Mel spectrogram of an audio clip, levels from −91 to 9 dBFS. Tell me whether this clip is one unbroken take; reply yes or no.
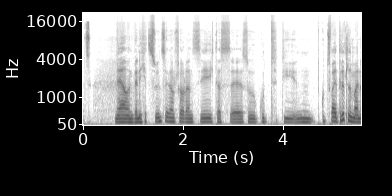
yes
